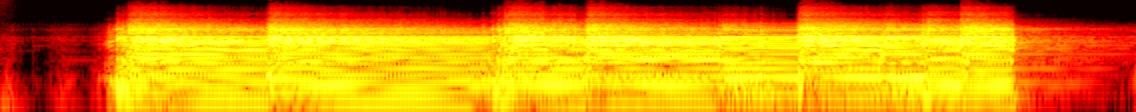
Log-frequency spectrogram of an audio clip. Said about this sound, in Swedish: Det är stallmicken. Fan vad fint. Och eh, allting på fullt på gitarren och och eh, lite dist och en aning reverb-driven.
